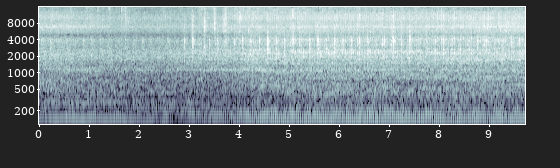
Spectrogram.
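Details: Loud, sharp regular ticking at about three clicks a second over idle from a Genesis 2.0T turbo engine, starting after its first oil change.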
